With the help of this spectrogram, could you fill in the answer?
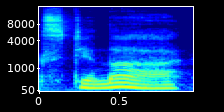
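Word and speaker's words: стена: one direction right if the two-syllable feminine starts with stress on the ending like stena then the plural it'll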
